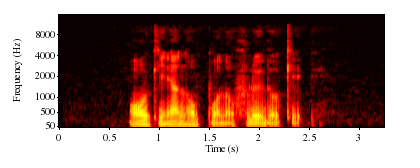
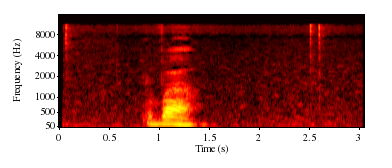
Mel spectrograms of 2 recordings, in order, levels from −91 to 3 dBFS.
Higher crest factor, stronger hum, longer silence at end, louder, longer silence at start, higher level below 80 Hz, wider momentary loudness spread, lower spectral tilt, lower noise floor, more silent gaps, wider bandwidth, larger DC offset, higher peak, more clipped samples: about the same, 20 dB vs 20 dB; neither; second, 0.85 s vs 1.7 s; about the same, -28 LUFS vs -27 LUFS; first, 0.7 s vs 0.05 s; first, -54 dBFS vs -60 dBFS; second, 9 LU vs 21 LU; first, -8 dB/octave vs -6.5 dB/octave; first, -74 dBFS vs -63 dBFS; neither; about the same, 11.5 kHz vs 11.5 kHz; neither; about the same, -10 dBFS vs -12 dBFS; neither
